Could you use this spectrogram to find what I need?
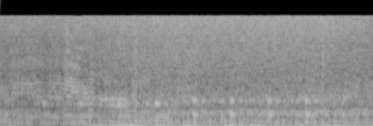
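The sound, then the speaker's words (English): Flying insects buzz in the Argentinian Patagonian desert, a steady, fairly loud drone with wavering hum tones that swells after the first second and stays dense throughout, with no voices. “The silence of the desert. It's eerily quiet. I mean, there's literally nothing going on apart from bugs flying.”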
